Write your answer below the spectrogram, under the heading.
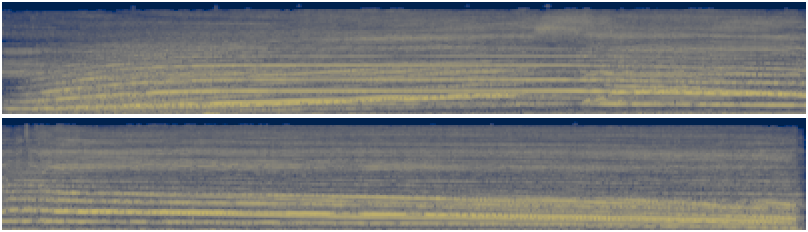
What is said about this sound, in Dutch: Om bekend te worden als Incentro kunnen we misschien wel het luchtalarm hacken. Dan krijg je de eerste van de maand ongeveer dit te horen.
